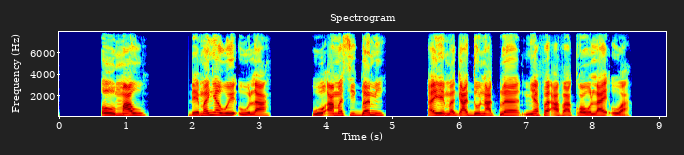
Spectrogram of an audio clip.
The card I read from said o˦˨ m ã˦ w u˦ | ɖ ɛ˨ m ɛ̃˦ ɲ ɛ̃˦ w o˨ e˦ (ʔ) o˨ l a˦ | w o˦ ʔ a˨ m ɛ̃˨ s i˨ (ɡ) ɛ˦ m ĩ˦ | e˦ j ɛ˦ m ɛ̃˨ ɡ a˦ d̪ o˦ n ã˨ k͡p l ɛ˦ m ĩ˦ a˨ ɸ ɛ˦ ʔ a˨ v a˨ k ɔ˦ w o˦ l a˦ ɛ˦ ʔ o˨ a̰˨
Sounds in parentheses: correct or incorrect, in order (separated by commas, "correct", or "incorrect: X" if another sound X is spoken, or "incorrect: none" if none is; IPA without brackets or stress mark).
correct, incorrect: ɡ͡b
